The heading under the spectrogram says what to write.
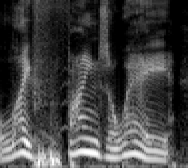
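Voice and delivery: very slow, weird, drawn-out, word by word. Doing an impression for another speaker: Jeff Goldblum impression. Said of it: "your best impersonation yet of Jeff Goldblum".

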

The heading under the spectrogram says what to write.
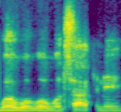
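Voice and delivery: ordinary delivery

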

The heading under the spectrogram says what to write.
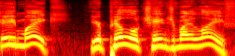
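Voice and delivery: mock high, loud shouted call-out. Retelling how a passerby called out to a pillow seller: imitating someone yelling out. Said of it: "yelled out".

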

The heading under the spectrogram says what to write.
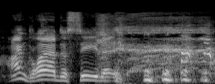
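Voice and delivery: put-on loud, slow, booming old-time radio sports announcer voice.

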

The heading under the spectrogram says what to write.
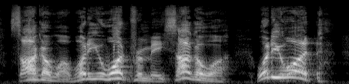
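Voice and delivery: very loud, rough, high-pitched bellow. Retelling a phone call in a game scene: Shimano impression. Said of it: "he's like".

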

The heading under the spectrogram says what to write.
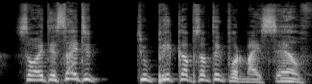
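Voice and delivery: put-on strong Mexican accent. Quoting a man talking to a group of nerds, in a strong Mexican accent. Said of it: "talking in a very strong Mexican accent".

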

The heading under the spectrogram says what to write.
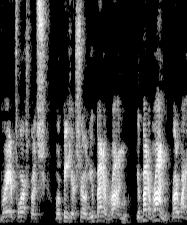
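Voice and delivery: fish-man voice. A fish man answers the party in Undercommon, fishy accent. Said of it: "So he's a slippery, slimy-looking fish man. / Just with a fishy accent".

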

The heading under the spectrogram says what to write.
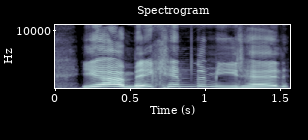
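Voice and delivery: mocking voice, high-pitched. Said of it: "fucking Archie being like".

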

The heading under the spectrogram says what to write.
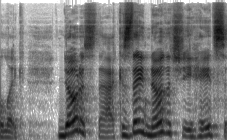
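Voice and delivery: ordinary talk

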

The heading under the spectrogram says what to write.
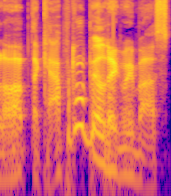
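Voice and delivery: put-on gravelly character voice. Imitating how an audiobook narrator sounded, in a gravelly Yoda voice. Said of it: "He sounded like Yoda with a gravelly voice".

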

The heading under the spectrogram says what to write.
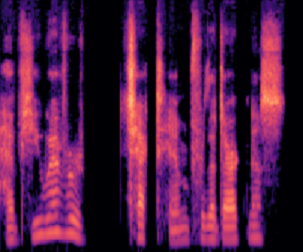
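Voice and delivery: soft, hushed half-whisper. Bot leans in as she gets close enough, Bot half-whispering. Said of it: "Bot kind of leans in and whispers".

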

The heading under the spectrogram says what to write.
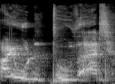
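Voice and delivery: very loud, very high, shrill anime yell. Describing a video where someone voices Vegeta, quote him: Vegeta impression. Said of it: "he's got a pretty good vegeta impression".

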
